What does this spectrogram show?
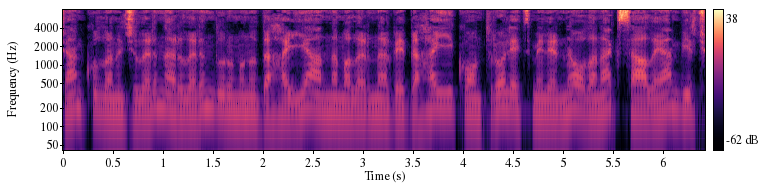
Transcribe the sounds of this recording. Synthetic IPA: ankʰulˠːanɯd͡ʒɯlˠaɾɯnaɾɯlˠaɾɯnd̪uɾumunud̪aɦaijianlˠamalˠaɾɯnavɛd̪aɦaijikʰo̞nt̪ʰɾo̞lʲɛt̪me̞lʲe̞ɾinɛo̞lˠaɾaksaːlˠajanbiɾt͡ʃʰ

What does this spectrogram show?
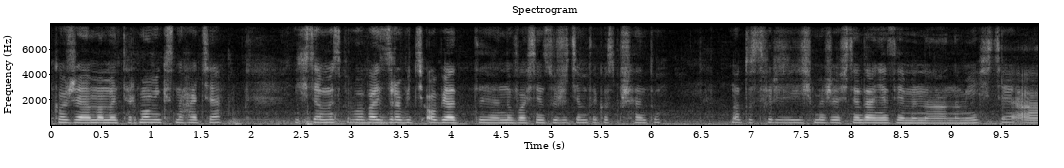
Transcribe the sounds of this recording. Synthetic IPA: kɔʐɛmamɘt̪ɛɾmɔmʲiksnaxat͡ɕɛ | ixt̪sɛmɘspɾubɔvad͡ʑzɾɔbʲit͡ɕɔbʲjat̪nɔvwaɕɲɛzuʐɘt͡ɕɛmt̪ɛɡɔspʂɛnt̪u | nɔt̪ɔst̪fʲjɛɾd͡ʑilʲiɕmɘʐɛɕɲad̪aɲɛzʲjɛmɘnanamʲjeɕt͡ɕɛʔa

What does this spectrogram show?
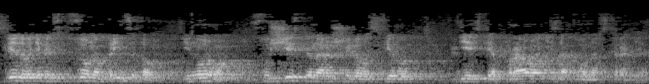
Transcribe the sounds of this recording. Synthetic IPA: sʲlʲe̞d̪əvənʲɪjəkənʲsʲtʲɪt̪ʊt̪sɨo̞nːɨmpɾʲint̪sɨpəm | ino̞rməmsʊɕːest̪vʲɪnːəɾɐsʂːɨɾʲilˠəsfʲe̞ɾʊ | dʲejst̪vʲɪjəpɾavəʔizɐko̞nəfst̪ɾɐnʲḛ

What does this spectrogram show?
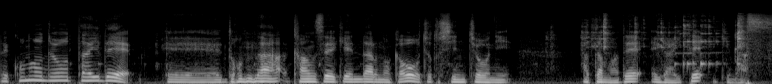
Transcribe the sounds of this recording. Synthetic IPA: d̪̥e̞ko̞no̞d͡ʑo̞ːt̪aid̪e̞ | eːd̪õ̞nːakʰãɰ̃se̞ːkẽ̞ːɲ̟inaɾɯ̟no̞kao̞t͡ɕot̪ːo̞ɕĩɲ̟t͡ɕo̞ːɲ̟i | at̪amad̪e̞ːɡait̪e̞ikʲima̰sɨ̥

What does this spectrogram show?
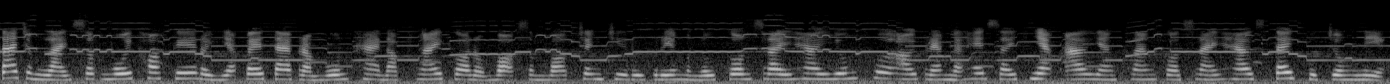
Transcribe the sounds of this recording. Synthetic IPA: t̪aɛt͡ɕɑmlaɛŋsot̪̚muəjkʰɑhkeːrɔjɛ̆əpeːlt̪aɛpramɓuənkʰaɛɗɑp̪̚ːʰŋajkɑːɾɔɓɑːʔ̚sɑmɓɑt̪̚t͡ɕəɲt͡ɕiəɾuːp̚riəŋmɔnuhkoːnsrəjɦaəjːʊmt̪ʰʋəːʔaɔjprɛ̆əhmlɛ̆ʔɦeːt̪̚səjpʰɲɛ̆əʔpə̆ʔaəljaːŋkʰlaŋkɑːsraɛŋɦaəwst̪eːc̚pɔt͡ɕuŋniəʔ

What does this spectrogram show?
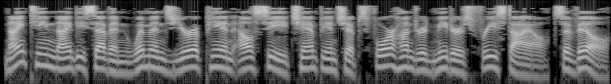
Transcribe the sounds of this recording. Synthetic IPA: nãɪ̃ntʰĩnːãɪ̃ntisɛvɨ̃nwɪ̃mɨ̃nzjʊɹɨpʰiɨ̃nɛ̰lˠsit͡ʃʰæ̃mpiɨ̃nʃɪpsfɔɹɦʌ̃ndɹɨd̚miɾə˞z̥fɹista̰ɪlˠsɨvɪ̰lˠ

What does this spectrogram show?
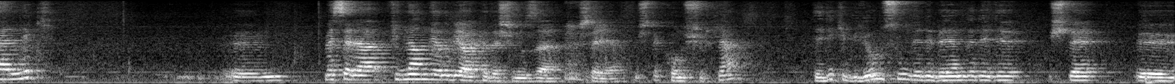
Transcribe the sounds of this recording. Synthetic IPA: ælʲːic | mese̞lʲaːfinlʲand̪ijanˠɯbiɾaɾkʰad̪aʃɯmɯzaʃejamɯʃt̪ʰɯkʰo̞nuʃuɾcʰæn | d̪̥e̞d̪icʰibilʲijo̞musund̪e̞d̪ibeɾæmd̪ɛd̪e̞d̪ɪ | iʃt̪ʰɛ

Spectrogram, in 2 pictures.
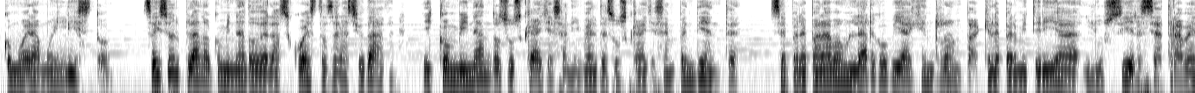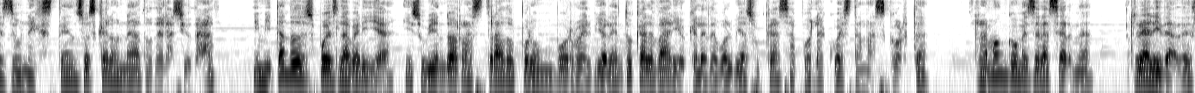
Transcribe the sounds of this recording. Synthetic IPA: ko̞mo̞e̞ɾamujlist̪o̞̰ | se̞iso̞elplano̞ko̞mbinaðo̞ðe̞laskwe̞st̪azðe̞lasjuðað | iko̞mbinand̪o̞suskaʝe̞saniβe̞ld̪e̞suskaʝe̞se̞mpe̞nd̪je̞nt̪e̞ | se̞pɾe̞paɾaβaunlaɾɣo̞βjaxe̞ːnrampake̞le̞pe̞ɾmit̪iɾialusiɾse̞at̪ɾaβe̞zðe̞une̞kst̪e̞ns̬o̞eskalo̞naðo̞ðe̞lasjuðað | imit̪and̪o̞ðe̞spwe̞z̬laβe̞ɾia̰isuβ̞je̞nd̪oarast̪ɾaðo̞po̞ɾumburo̞e̞lβjo̞le̞nt̪o̞kalβaɾjo̞ke̞le̞ðe̞β̞o̞lβiasukasapo̞ɾlakwe̞st̪amasko̞ɾt̪a | ramõ̞ŋɡo̞me̞zðe̞lase̞ɾna | re̞aliðaðe̞s

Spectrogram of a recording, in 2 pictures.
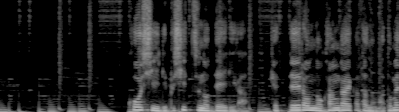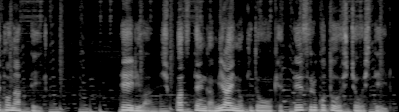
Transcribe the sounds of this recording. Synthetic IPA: kʰo̞ːɕiːɾʲipɯ̟̥ɕit͡sɨno̞t̪e̞ːɾʲiɡake̞t̪ːe̞ːɾõ̞nːo̞kãŋɡae̞kat̪ano̞mat̪o̞me̞t̪o̞nat̪ːe̞iɾɯ̟̥ | t̪e̞ːɾʲiβaɕɨ̥pːat͡sɨ̥t̪ẽ̞ŋɡamʲiɾaino̞kʲid̪o̞ːokʰe̞t̪ːe̞ːsɨɾɯ̟ko̞t̪o̞ːɕi̥t͡ɕo̞ːɕi̥t̪e̞iɾɯ̟̥

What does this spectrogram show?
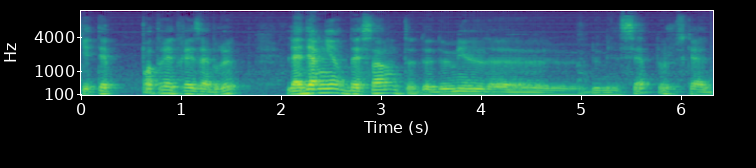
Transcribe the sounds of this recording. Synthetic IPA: kʲiet̪ɛ | pat̪ʁɛt̪ʁɛzabʁyt̪ | lad̪ɛʁnjɛːʁd̪esɑ̃t̪d̪əd̪øːmil | d̪øːmilsɛt̪ʒyska

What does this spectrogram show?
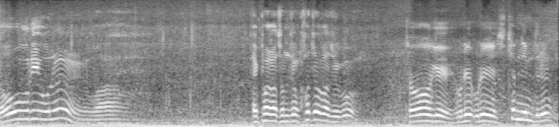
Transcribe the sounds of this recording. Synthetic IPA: nʌuɾionɯn | wa | pe̞k̚pʰaɣat͡ɕʌmd͡ʑomkʰʌd͡ʑʌɣad͡ʑuɡo | t͡ɕʌiɡeuɾiuɾisʰɯ̥tʰemɲimdɯɾɯ

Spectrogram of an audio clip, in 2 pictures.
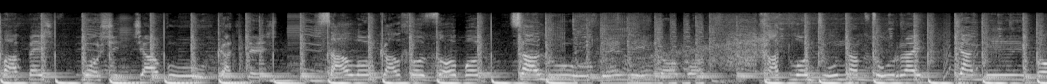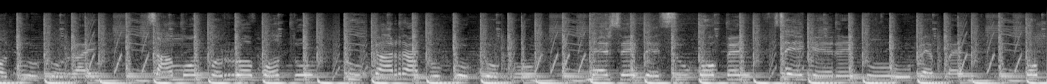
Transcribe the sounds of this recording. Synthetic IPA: papɛʃmoʃint͡ʃavukat̪eʃsalɔnkalχɔzɔbɔt̪saluvelinɔbɔt̪ | χat̪lɔnd͡ʒunamzuɾajd͡ʒamivɔt̪ukuɾajsamɔnkɔrɔbɔt̪ukukaɾakukukokomɛɾsed̪esuopɛnseɡɛɾet̪uvɛpɛno

